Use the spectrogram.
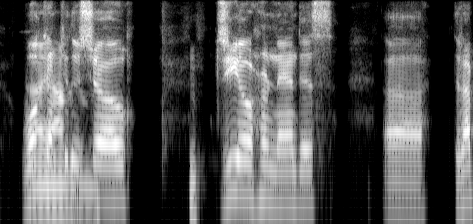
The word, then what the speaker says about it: Hernandez: Welcome to the show, Gio Hernandez. Did I pronounce that right? Is it Hernandez or Fernandez? Hernandez is correct, sir.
